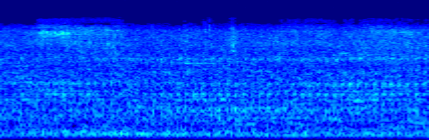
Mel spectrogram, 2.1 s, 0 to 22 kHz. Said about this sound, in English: So there will be not the natural sounds of my garden early in the morning, but the sounds of a bustling car boot in town at 11 a.m.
